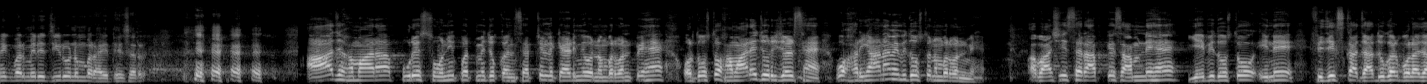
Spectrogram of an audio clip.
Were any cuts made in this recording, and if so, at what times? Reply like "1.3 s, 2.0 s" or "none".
2.9 s, 10.3 s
